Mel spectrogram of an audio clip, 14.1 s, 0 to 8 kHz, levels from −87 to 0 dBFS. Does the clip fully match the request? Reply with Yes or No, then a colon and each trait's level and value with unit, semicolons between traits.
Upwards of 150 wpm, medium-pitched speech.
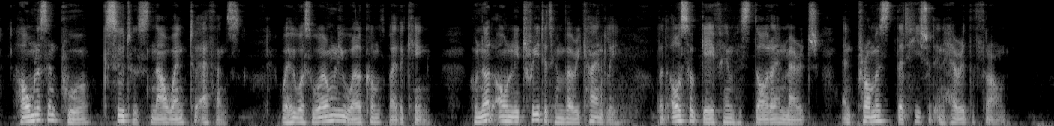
No: average, 165 wpm; very low, 95 Hz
